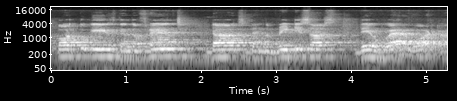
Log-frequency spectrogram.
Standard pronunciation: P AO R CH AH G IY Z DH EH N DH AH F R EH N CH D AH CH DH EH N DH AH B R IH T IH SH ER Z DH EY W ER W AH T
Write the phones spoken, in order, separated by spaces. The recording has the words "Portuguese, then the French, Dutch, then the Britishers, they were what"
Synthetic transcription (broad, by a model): P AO R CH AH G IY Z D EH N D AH F R EH N CH D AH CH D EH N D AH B R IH T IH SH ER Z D EY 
